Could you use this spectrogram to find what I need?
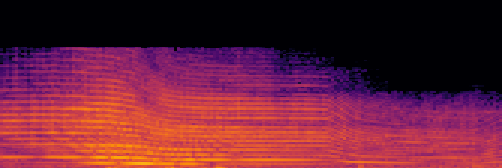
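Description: A small model plane engine whines overhead, dropping in pitch as it passes.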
